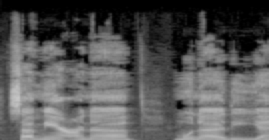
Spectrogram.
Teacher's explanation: سمعنا عین ہے، مخرج عین ہے، حروف حلقیہ میں سے ہے، سمعنا منادیا ادغام کریں گے، یہاں پر حروف یرملون میں سے یا ہے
